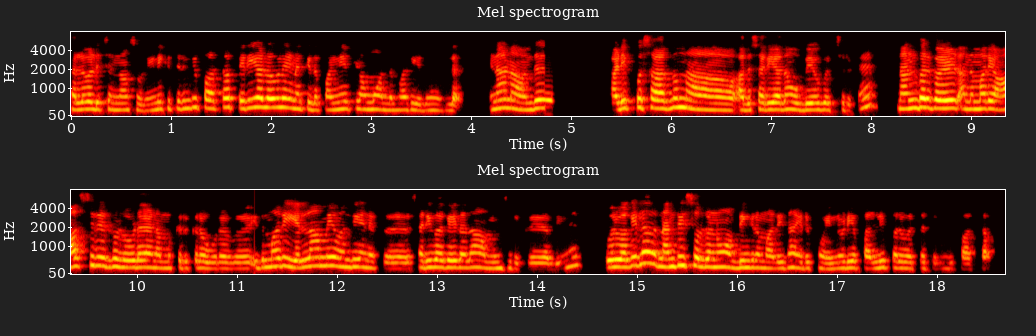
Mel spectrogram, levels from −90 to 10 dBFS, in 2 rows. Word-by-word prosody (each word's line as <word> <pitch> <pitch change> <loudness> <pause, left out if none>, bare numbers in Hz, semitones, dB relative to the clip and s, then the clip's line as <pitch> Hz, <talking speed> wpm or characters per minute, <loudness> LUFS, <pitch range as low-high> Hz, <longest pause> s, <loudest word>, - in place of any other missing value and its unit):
செலவழிச்சேன்னு 250 -1 -2
தான் 235 - -6
சொல்லுவேன். 215 -1 -10
இன்னைக்கு 260 +3 -7
திரும்பி 285 +4 -3
பார்த்தா, 285 +3 +1
பெரிய 295 +4 +1
அளவில 325 0 +6
எனக்கு 265 -2 -3
இதை 235 - -6
பண்ணியிருக்கலாமோ? 255 +1 -3
அந்த 225 -1 -5
மாதிரி 230 0 -4
எதுவும் 220 0 -8
இல்ல. 215 - -4 0.3
ஏன்னா 285 +3 0
நான் 255 -3 +1
வந்து 280 +5 +3 0.7
படிப்பு 275 +5 +1
சார்ந்தும், 295 +2 +4
நான் 255 -2 +2 0.3
அத 225 0 -2
சரியா 245 0 +3
தான் 255 -1 0
உபயோகிச்சுருக்கேன். 235 - -3 0.3
நண்பர்கள், 295 0 +8
அந்த 260 0 -1
மாரி 270 0 +3
ஆசிரியர்களோட 280 -3 0 0.2
நமக்கு 225 +1 -7
இருக்கிற 230 0 -5
உறவு 210 0 -5
இது 255 +2 -3
மாதிரி 290 0 +1
எல்லாமே 305 +4 +1
வந்து 270 0 -1
எனக்கு 225 -2 -6 0.3
சரி 245 +1 -1
வகையில 245 -1 0
தான் 250 -1 -2
அமைஞ்சுருக்கு, 220 -2 -8
அப்படீன்னு 225 +11 -9 0.3
ஒரு 265 +1 +7
வகையில 335 +9 +4
நன்றி 290 +5 +4
சொல்லணும் 265 -3 +2
அப்டீங்கிற 245 0 -1
மாரி 215 0 -4
தான் 240 -2 -2
இருக்கும். 215 -2 -6
என்னுடைய 225 +2 -3
பள்ளி 225 +4 -3
பருவத்தை 220 -1 -5
திரும்பி 205 +1 -23
பார்த்தா. 205 +2 -10
250 Hz, 175 wpm, -23 LUFS, 230-275 Hz, 0.7 s, நண்பர்கள்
